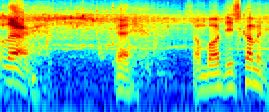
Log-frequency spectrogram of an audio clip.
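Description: An actor playing a stoic, loyal sailor in clipped, dutiful 1940s radio style. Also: male voice, mid-range voice, expressive, moderate pace, sharp tone, dull audio. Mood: alert. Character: stoic, loyal sailor serving his skipper. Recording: noisy old radio recording.

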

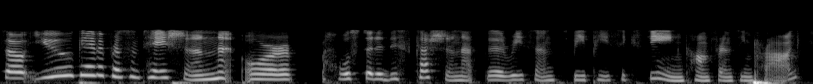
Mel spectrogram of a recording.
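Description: A woman's voice: medium pitch, dull audio. A woman hosting a podcast, interviewing a guest in a friendly, chatty way. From United States. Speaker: podcast host.

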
